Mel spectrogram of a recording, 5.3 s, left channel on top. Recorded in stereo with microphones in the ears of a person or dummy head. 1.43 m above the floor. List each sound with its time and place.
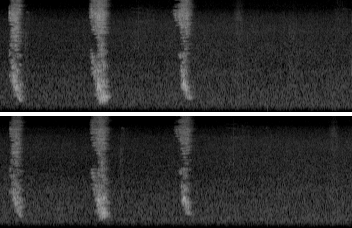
0.1 s tape being pulled: 75° left (ahead or behind), 0.9 m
